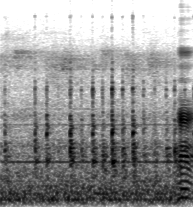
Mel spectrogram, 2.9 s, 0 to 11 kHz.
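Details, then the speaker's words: Honda City 2013, engine off, belt tensioner pulley turned by hand gives regular gritty ticks about three per second and rocks with play: worn tensioner bearing, needs replacing along with the belt. "เดี๋ยวผมจะเอามือหมุนดูในกล้องได้ยินหรือเปล่าแต่แน่ๆผมได้ยินมันดังเลยนะแล้วโยกแบบเช็ครุ่นนะครับ"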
